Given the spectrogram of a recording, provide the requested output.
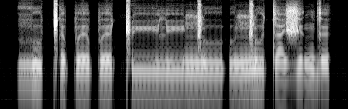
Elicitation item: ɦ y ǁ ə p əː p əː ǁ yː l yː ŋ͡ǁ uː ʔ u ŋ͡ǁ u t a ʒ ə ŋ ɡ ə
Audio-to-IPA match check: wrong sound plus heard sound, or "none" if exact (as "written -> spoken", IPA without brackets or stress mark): y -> u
